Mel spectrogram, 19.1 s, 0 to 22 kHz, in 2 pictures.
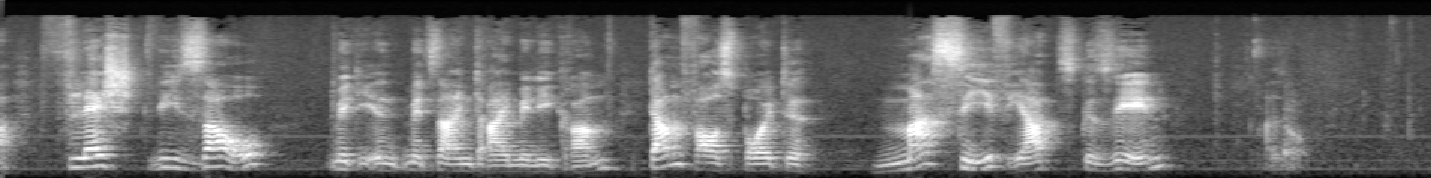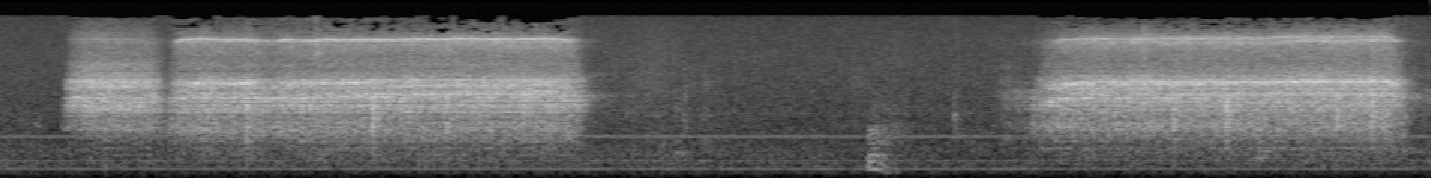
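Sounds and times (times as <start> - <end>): e-cigarette draw hissing: 10.0 - 13.5, 16.4 - 19.0.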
